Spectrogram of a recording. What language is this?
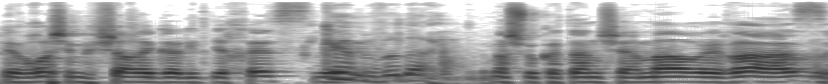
Hebrew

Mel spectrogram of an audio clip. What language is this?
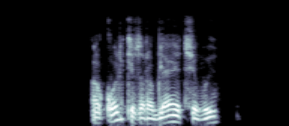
Belarusian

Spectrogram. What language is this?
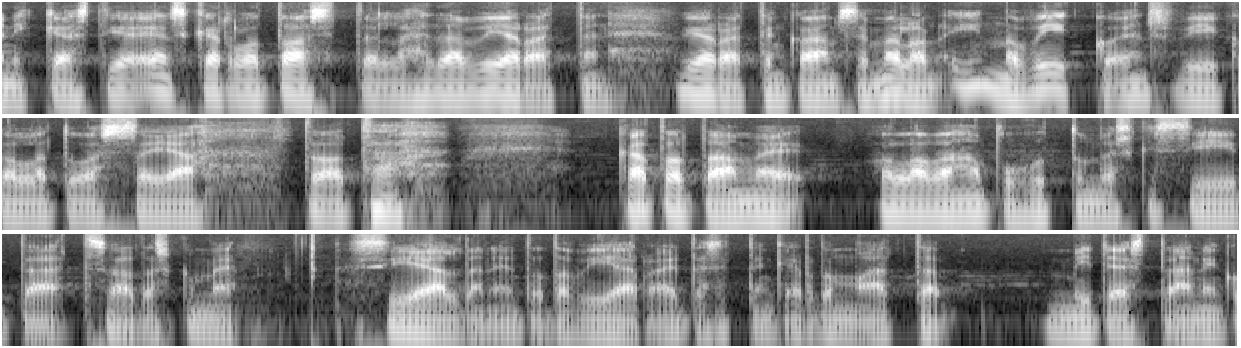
Finnish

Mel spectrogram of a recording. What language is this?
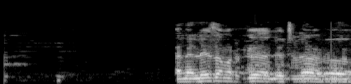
Swahili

